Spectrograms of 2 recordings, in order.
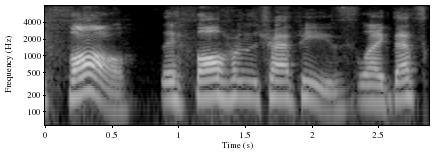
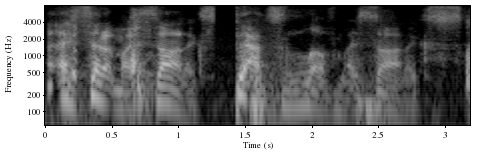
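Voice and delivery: softer, lower hammed-up Batman; corny Batman; 5 semitones lower, 6 dB quieter than usual. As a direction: read it as corny as possible. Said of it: "I just read it as super fucking corny".

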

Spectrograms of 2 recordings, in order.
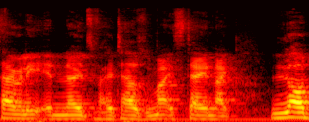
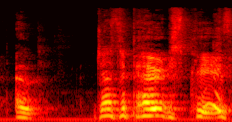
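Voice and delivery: polite posh guest; 7 semitones higher than usual. Retold or imitated. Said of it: "middle class British people and Americans being like".

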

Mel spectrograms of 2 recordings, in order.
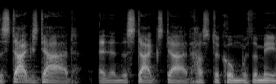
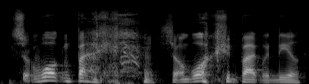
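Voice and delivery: ordinary talk, nothing marked

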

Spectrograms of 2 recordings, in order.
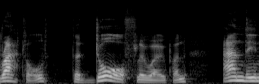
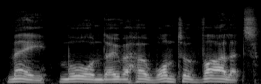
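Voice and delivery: ordinary delivery, nothing marked

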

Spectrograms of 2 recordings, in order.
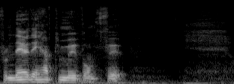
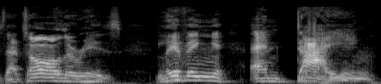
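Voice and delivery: slow, louder, drawn-out taunt; menacing Micah; 7 semitones higher, 8 dB louder, much slower than usual. Retold or imitated. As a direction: savour each word cruelly.

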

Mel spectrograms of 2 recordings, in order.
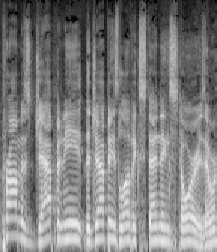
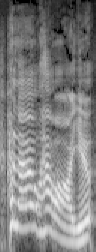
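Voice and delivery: a hint of mock mid-Atlantic accent, higher; 9 semitones higher than usual. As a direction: lightly imitate an old-school mid-Atlantic greeting. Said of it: "mid-Atlantic accent".

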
